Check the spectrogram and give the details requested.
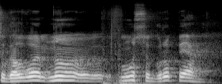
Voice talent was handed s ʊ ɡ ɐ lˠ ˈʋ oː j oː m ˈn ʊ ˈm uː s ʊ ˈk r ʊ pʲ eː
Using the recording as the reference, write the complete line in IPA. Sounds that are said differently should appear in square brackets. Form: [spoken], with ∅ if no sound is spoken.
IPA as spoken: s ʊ ɡ ɐ lˠ ˈʋ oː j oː m ˈn ʊ ˈm uː s ʊ [ˈɡ] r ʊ pʲ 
